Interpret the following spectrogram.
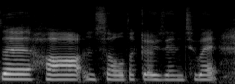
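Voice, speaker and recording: A woman's voice comes through on a very clean recording, the background silent. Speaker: stop-motion animation fan and reviewer. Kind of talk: book review voiceover. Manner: awkward, repetitive.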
